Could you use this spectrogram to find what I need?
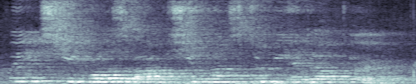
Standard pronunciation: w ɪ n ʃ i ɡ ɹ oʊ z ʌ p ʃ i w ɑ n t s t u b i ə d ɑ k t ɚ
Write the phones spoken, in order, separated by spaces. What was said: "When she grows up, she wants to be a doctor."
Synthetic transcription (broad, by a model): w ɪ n ʃ i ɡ oʊ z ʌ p ʃ i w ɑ n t s t u b i ə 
